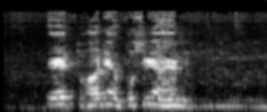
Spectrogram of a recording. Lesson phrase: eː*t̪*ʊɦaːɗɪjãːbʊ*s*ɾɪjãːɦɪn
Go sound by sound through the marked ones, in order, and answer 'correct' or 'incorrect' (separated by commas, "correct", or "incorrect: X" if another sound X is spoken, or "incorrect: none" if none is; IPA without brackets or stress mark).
correct, correct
